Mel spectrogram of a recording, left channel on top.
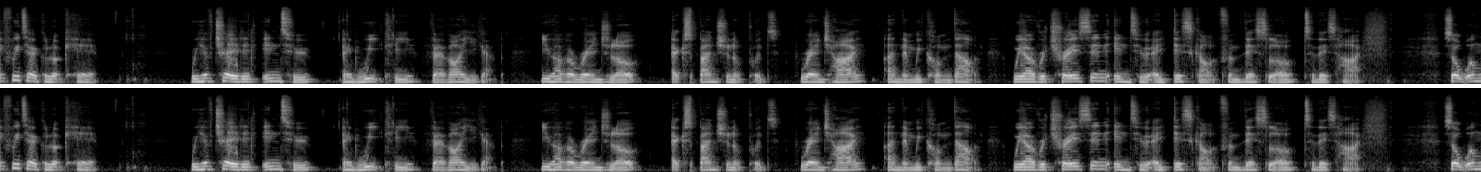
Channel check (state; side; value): identical; both; correlation 1.00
